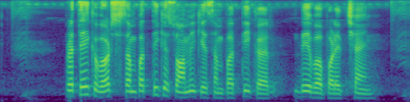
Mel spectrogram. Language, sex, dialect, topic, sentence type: Maithili, male, Southern/Standard, banking, statement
